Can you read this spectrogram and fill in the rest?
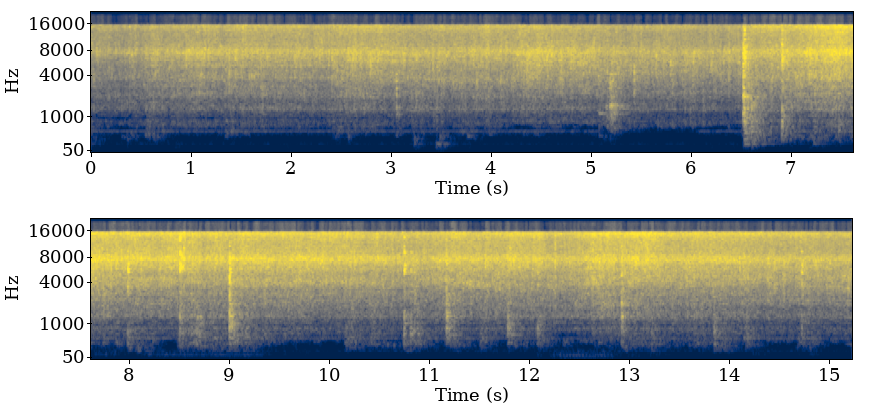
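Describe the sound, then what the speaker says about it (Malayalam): Onions and curry leaves sautéing in a pan for a pumpkin masala dosa filling, a steady sizzle under repeated stirring and scraping, with sharper stir clatters in the second half and no talk. "ഒന്നിങ്ങനെ വഴറ്റിയാൽ മതി കേട്ടോ"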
